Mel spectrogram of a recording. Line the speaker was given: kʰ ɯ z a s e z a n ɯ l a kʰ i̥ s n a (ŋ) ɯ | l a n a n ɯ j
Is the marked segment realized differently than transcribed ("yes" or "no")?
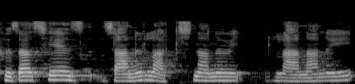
yes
